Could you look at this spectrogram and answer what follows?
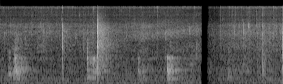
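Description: Okra frying in a pan for a dry bhindi and egg fry with green chillies, the spatula scraping and stirring in short bursts over a steady low sizzle, close and fairly quiet with no talk.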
